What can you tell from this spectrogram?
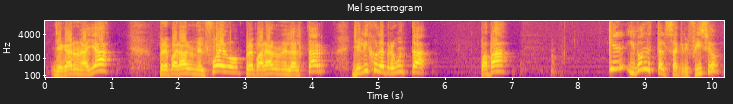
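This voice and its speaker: A man preaching a sermon as pastor, asking his listeners questions and retelling scripture. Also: high voice. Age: adult father. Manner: lively preaching with rhetorical questions to the congregation.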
